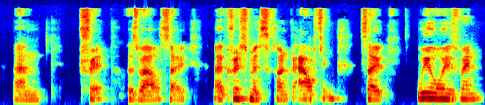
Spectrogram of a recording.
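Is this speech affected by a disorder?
Yes: cerebral palsy; from birth.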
